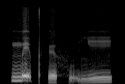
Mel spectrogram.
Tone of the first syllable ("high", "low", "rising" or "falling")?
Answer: high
